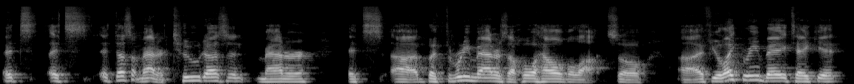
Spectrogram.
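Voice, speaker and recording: A man analyzing sports betting lines, explaining at a measured pace in casual talk. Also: medium pitch, animated, a little mellow.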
